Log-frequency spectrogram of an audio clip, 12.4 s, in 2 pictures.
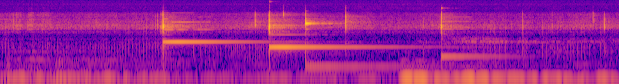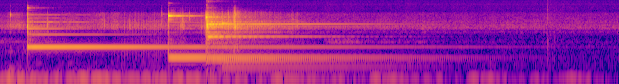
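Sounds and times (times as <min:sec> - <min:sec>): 
field recording ambience: 0:00.0 - 0:12.3
music box quartet playing: 0:01.7 - 0:05.4, 0:06.4 - 0:11.2.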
